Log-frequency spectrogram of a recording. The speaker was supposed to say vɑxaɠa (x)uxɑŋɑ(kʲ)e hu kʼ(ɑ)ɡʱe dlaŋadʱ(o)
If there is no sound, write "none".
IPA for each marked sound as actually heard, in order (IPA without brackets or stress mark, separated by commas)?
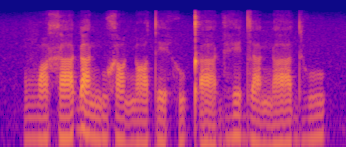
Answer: ŋ, t, a, u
